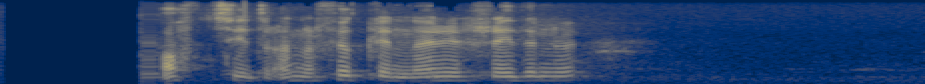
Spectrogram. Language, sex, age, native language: Icelandic, other, 18-19, Icelandic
